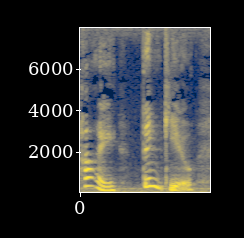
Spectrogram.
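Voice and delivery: polite, courteous customer-service counter voice.

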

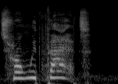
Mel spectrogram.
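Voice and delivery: soft whisper, under the breath. The narrator answers a little imp's warning, whispered. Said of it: "I whispered".

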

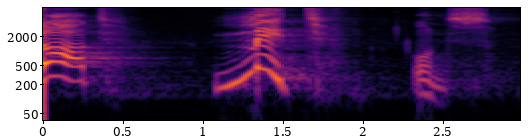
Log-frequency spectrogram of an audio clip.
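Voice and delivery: stress landing on the word mit. Explaining the second emphasis in a short phrase, stress on mit. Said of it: "Die zweite Betonung ist mit".

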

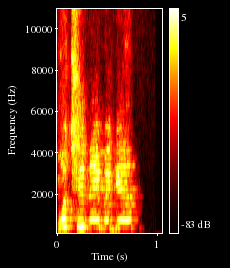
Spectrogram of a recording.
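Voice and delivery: put-on, very high yell across a room. Retelling what he yelled back while the kids made posters: retelling a yell. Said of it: "he yelled back".

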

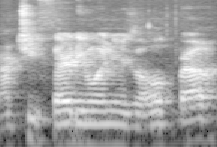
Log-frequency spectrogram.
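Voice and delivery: usual speaking voice

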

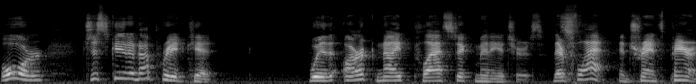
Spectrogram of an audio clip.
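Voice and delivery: salesy advertisement ad-read voice. Recommending plastic miniatures during a tabletop game chat: sponsor ad-read voice. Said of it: "why they got my sponsor voice".

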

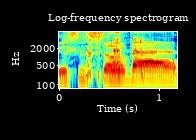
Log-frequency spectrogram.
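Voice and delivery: mock, very slow, high, weepy crying whine. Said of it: "crying into the mic".

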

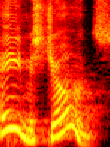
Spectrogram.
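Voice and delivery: very high, chummy, friendly tone. Retelling his improved call opening, imitating his own friendly greeting. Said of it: "as if I was their friend".

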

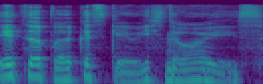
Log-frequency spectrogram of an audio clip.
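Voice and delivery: soft, scornful, mocking put-on movie trailer voice. Describing a voice in their head that mimics the book's phrase, mocking imitation. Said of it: "mimics it in a mockingly way".

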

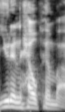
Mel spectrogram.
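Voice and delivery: plain

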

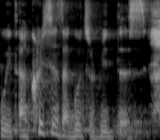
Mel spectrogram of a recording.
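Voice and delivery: ordinary delivery

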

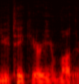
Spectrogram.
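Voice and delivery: serious tone. Quoting what a man told his kids after a joke: retelling a serious tone. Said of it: "he got very serious and he said".

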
